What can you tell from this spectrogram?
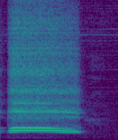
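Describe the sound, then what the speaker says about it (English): A train whistle in the OpenTTD video game sounds once as a single loud, steady tone lasting under a second, then cuts off cleanly. "A train whistle for you as well."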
